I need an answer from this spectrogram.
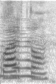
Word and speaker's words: cuarto: How do you spell it? Gualdo. Guardo? What? No. Gual. Cuarto.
